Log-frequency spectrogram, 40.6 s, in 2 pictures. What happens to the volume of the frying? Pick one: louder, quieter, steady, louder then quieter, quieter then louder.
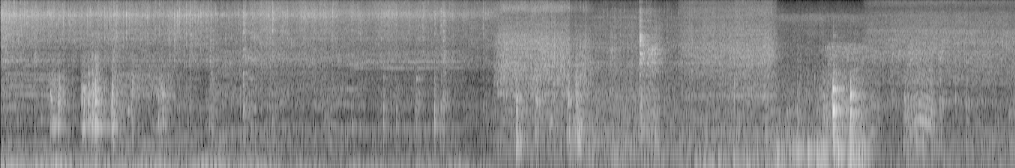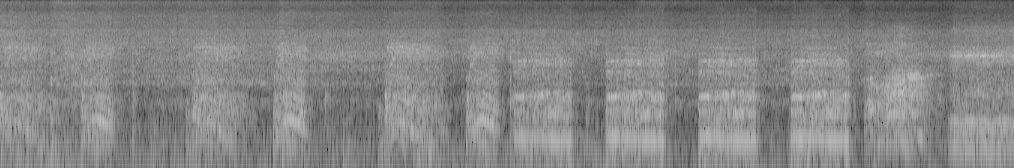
quieter.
